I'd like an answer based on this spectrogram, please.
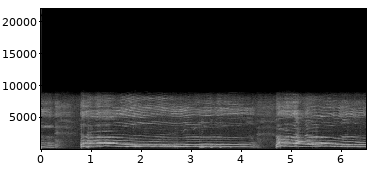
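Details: Holly, a domestic dog, gives two drawn-out howls. Each starts with a sharp rise, then holds a steady, slightly wavering pitch for several seconds and tapers off, with a brief quiet gap between them.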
